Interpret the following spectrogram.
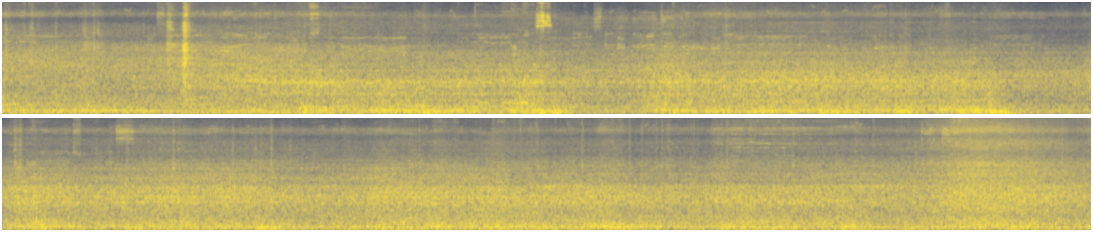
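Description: Steady road and engine noise heard from inside a moving car's cabin, dominated by a deep low rumble. It dips briefly twice, about nine and about sixteen seconds in.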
